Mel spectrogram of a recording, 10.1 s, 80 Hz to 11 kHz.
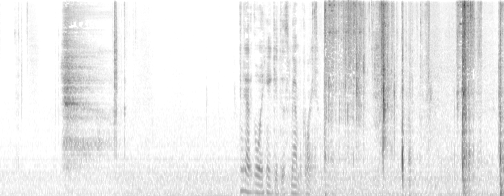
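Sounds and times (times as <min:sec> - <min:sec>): small metal objects jingling: 0:06.5 - 0:07.8.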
